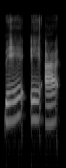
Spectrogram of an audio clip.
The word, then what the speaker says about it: beard: And the pronunciation is beard. Beard. D. Okay, the D is very important.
